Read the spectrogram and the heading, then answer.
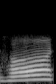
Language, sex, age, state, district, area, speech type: Marathi, female, 45-60, Maharashtra, Washim, rural, conversation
